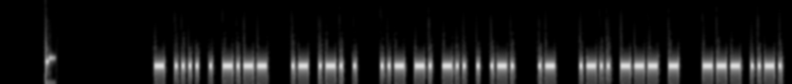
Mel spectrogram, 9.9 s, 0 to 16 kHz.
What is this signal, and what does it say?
Morse code, heard as a keyed tone, about 28 wpm, 700 Hz. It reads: THEY ARE UNDER A LOT OF
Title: Sentences from Top 1000 Words - Review Part 6 - 28wpm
